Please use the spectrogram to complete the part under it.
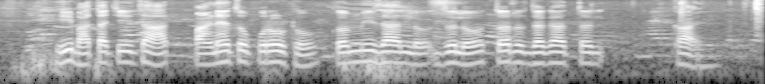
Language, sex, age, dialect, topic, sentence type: Marathi, male, 18-24, Southern Konkan, agriculture, question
